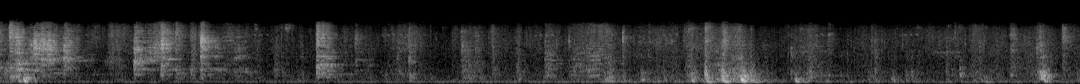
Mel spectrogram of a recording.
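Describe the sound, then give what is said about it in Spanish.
Clinking and clattering of tableware as a zinc coffee pot is set down and coffee and food are served in a Western film scene. Many irregular, fairly loud knocks and clinks come in quick bursts. “Sara deja una cafetera de zinc y Sam se sienta. Se sirve el café y la comida”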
